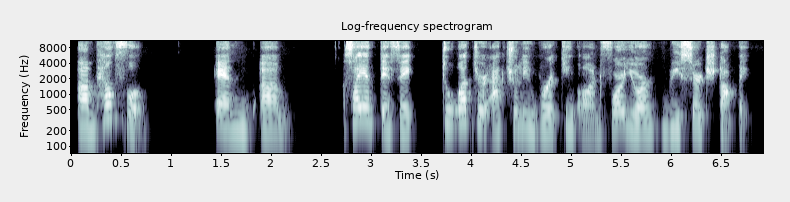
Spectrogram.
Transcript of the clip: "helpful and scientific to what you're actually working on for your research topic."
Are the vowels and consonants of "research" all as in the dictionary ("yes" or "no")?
yes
